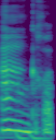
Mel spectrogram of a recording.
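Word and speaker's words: Ingres: 90 pounds in weight and it is called anger paper which is spelt i-n-g-r-e-s after john august anger who worked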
